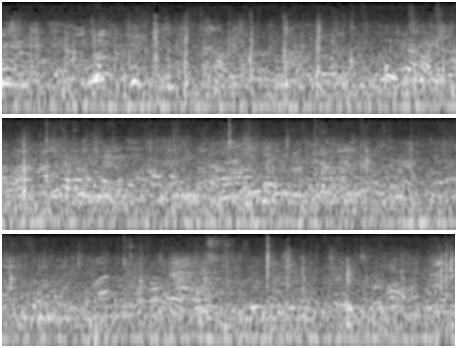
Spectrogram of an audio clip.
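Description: A marching band plays brass and drums outdoors.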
